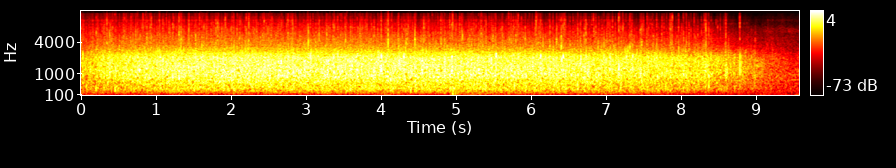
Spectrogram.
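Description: An audience applauds steadily for commencement speaker Kristin Armstrong, a dense, sustained wash of clapping that holds at full strength for several seconds before beginning to taper near the end.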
